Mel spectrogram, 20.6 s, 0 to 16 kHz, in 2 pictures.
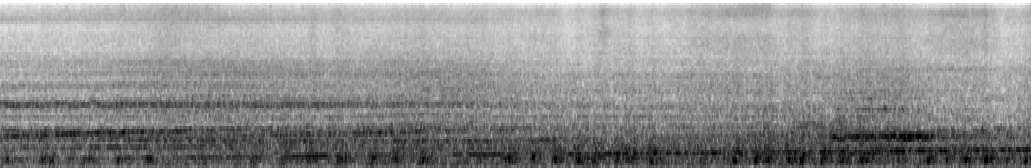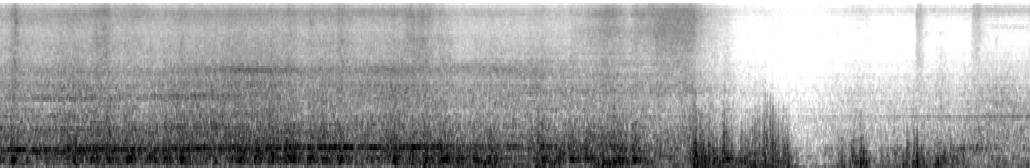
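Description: A JR East 209 series electric multiple unit pulls out of the station. Its motor whine rises steadily in pitch as it accelerates, over wheels clattering on the rails. About seventeen seconds in, the last car passes and the sound falls away.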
